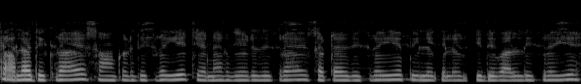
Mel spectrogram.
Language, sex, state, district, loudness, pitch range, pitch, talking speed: Hindi, female, Bihar, Vaishali, -36 LUFS, 195-210 Hz, 200 Hz, 245 wpm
